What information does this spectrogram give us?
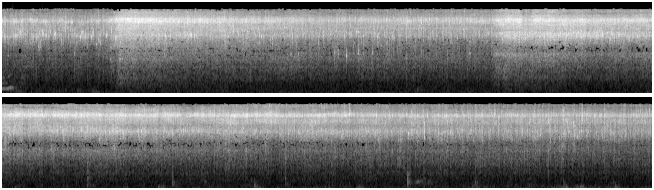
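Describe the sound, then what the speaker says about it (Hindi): Hand-shaped pakoras frying in hot oil, a loud, continuous close-up sizzle that swells as more batter goes in, sustained for a long stretch with no talking. "ऑयल गर्म हो चुका है। अब हम इसमें हाथ से इस तरह इनकी शेप बनाएंगे"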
